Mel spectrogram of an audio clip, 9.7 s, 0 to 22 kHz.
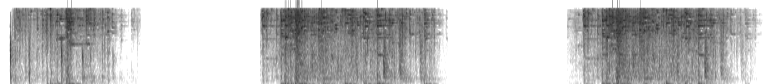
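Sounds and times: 
light tinkling rain of falling glass: 0:00.2 - 0:01.8, 0:03.3 - 0:05.6, 0:07.1 - 0:09.6.

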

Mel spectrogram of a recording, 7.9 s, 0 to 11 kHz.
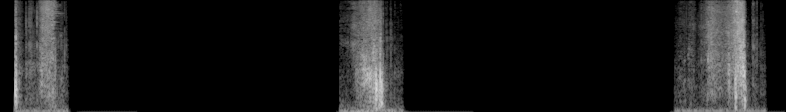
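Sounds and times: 
medium light sword drawn from scabbard: 0:00.2 - 0:00.7, 0:03.4 - 0:04.0, 0:06.8 - 0:07.7.

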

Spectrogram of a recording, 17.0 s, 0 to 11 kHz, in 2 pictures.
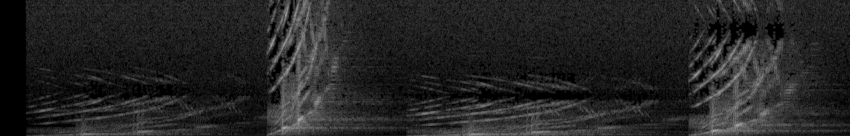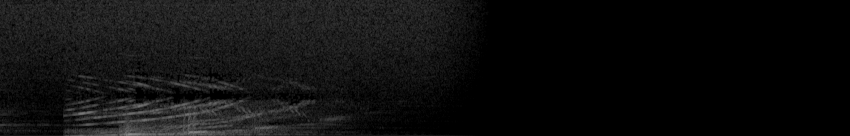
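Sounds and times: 
synthesizer: 0:00.3 - 0:12.6.

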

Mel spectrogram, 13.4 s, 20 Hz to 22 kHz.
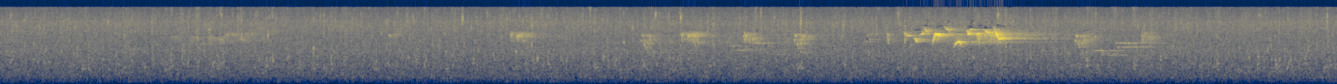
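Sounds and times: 
babbling stream: 0:00.0 - 0:13.3
Canada warbler singing beside a stream: 0:06.4 - 0:11.7.

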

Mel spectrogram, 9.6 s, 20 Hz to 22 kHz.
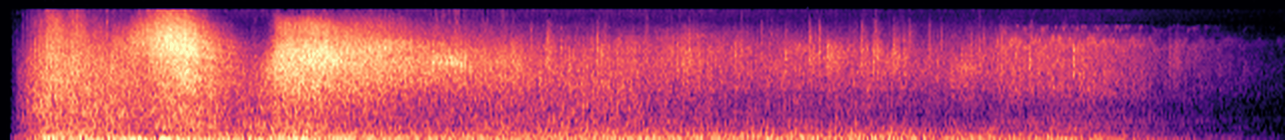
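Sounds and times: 
big fire flares whooshing by: 0:00.1 - 0:09.0.

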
